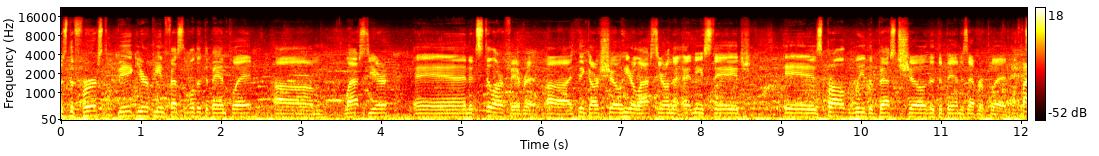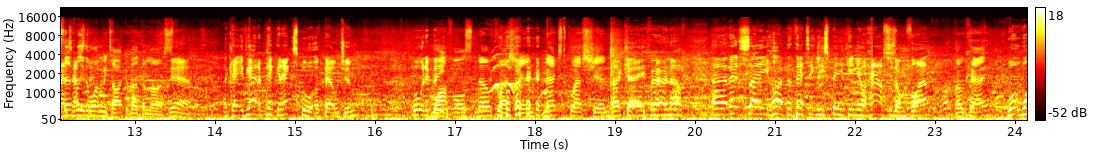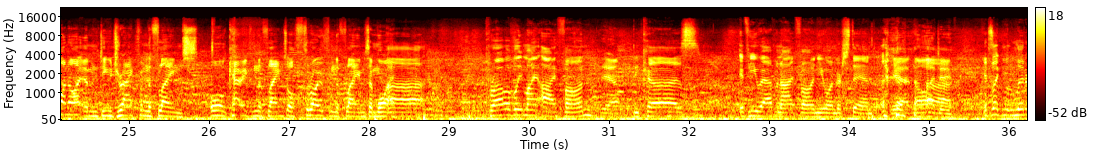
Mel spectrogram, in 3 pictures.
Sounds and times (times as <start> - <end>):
Speech: 0.0 - 15.8, 16.4 - 36.2
Inside, public space: 0.0 - 36.2.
